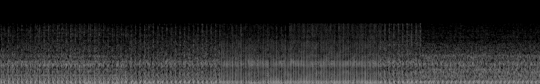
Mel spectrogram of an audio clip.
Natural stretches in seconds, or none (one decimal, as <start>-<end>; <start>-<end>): 0.0-2.2; 3.8-5.4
